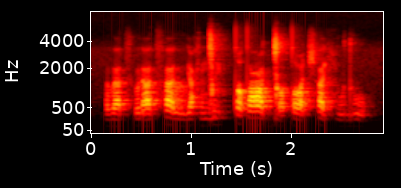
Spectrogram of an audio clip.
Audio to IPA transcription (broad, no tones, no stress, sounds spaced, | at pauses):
ð a t͡sʰ ɵ ɾ a t͡sʰ a lː i ħ ŋ͡ǀ i tː ɵ tˤ ʕ ɵ ɡ͡ǀ u tˤ a t͡ʃʰ a ç u d u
